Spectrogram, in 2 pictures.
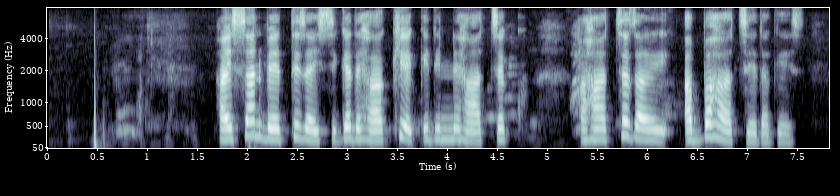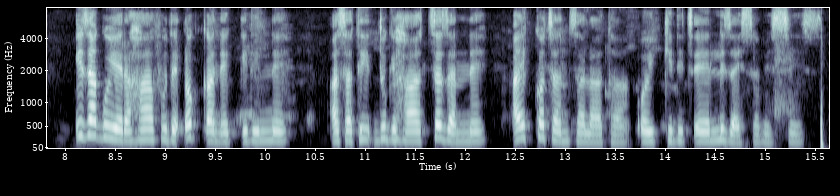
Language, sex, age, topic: Gamo, female, 25-35, government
